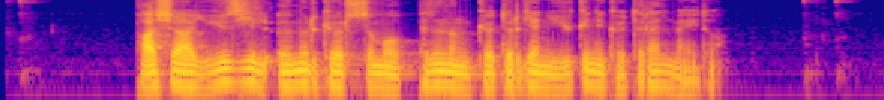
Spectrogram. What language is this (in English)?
Uyghur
